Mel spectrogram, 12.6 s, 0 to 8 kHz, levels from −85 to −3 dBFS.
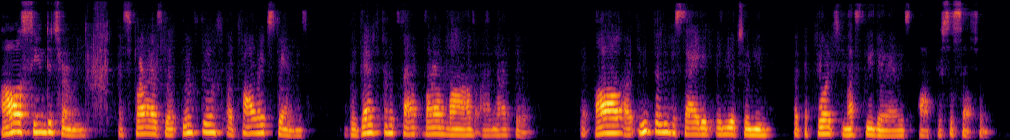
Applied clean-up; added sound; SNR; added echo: neural mask model DeepFilterNet 3.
